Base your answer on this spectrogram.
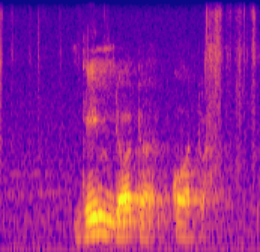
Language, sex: Xhosa, male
